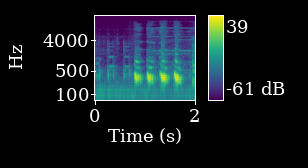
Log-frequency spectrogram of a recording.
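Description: A cartoon telephone ringing from the TV speaker, with a child laughing in four loud, evenly spaced bursts over it.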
